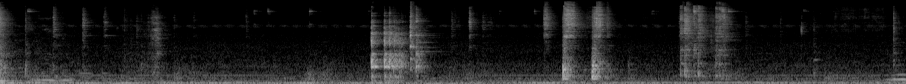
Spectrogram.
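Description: A metal ladle knocking against pots in a real Indian home kitchen, scattered sharp clinks and clatters in small bursts over a low hum of background noise.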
